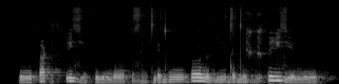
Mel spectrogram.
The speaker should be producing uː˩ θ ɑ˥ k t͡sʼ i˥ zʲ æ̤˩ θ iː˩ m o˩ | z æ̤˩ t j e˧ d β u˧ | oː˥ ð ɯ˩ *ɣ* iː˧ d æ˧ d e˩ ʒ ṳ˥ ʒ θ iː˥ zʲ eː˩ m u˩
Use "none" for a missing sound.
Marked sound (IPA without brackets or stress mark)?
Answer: ɣ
